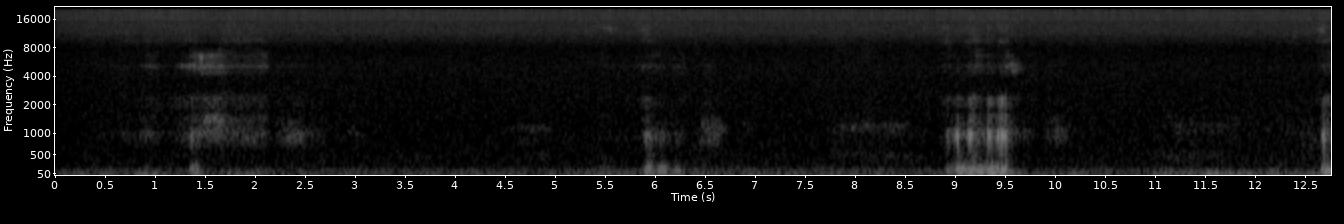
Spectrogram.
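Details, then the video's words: Sleeping Shih Tzu snoring: soft, low rasping snores come in short, uneven bursts near 1.5, 6 and 9 seconds. The loudest and longest snore is around 9 seconds, with quiet breathing between. "코골이 시츄"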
